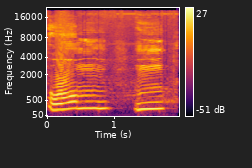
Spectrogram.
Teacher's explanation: try to say om m so your lips get so it your lips get closed so therefore it is called bilabial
